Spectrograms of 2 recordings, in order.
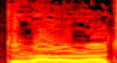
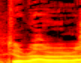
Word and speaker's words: Durarara: I can't pronounce it properly. I'm sure I put a few extra ra's in there. But Durarara. Just call it Durarara. – Durarara. It's only three ra's in it.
